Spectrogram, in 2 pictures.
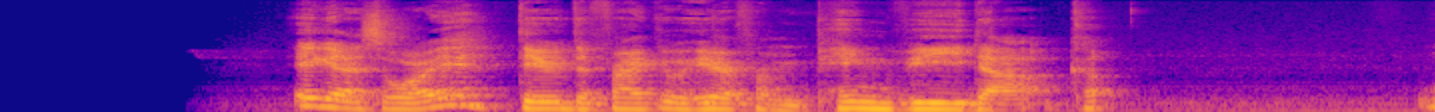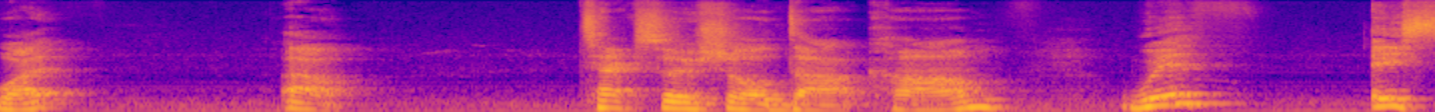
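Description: A young man talks casually and close by, with pauses between phrases.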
